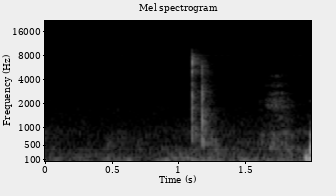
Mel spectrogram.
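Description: A single quick computer mouse click about a second in, otherwise very quiet.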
